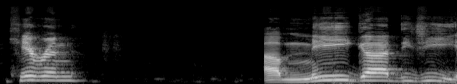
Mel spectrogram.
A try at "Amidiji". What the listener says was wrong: Amidiji. You had to, you basically sounded it out correctly. You just didn't put the emphasis on the right syllable.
